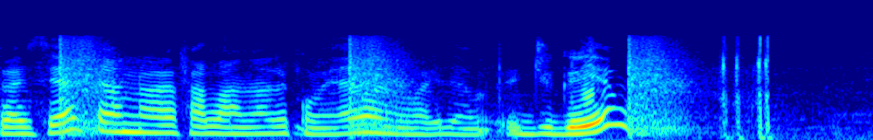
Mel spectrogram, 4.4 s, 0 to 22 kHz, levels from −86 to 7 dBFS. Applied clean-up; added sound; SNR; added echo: none; Gunshot, gunfire; 17 dB; none.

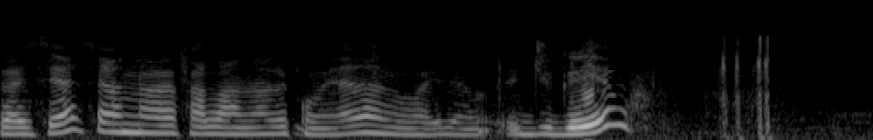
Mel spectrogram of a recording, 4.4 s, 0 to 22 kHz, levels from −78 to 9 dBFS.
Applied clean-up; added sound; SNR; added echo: none; none; none; none.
